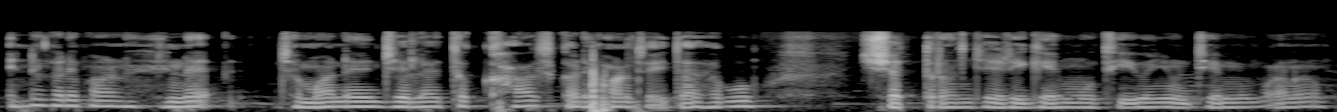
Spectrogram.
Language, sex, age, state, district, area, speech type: Sindhi, male, 18-30, Gujarat, Kutch, rural, spontaneous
